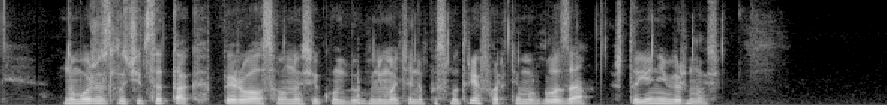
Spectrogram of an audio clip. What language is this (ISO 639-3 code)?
rus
